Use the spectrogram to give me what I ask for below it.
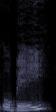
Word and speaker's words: obéis: S is silent. So we say tu obéis aux lois.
